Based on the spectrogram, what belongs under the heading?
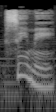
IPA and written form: siː mi (See me)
